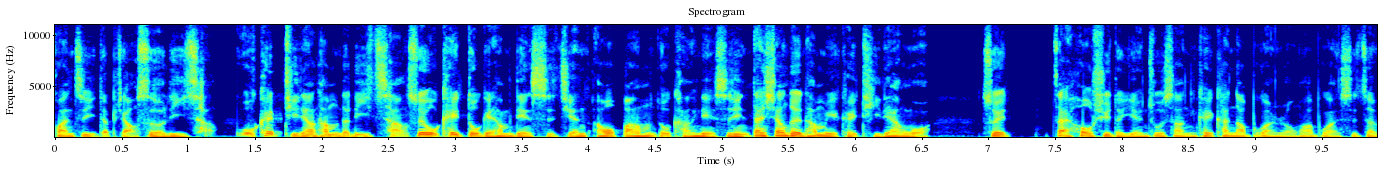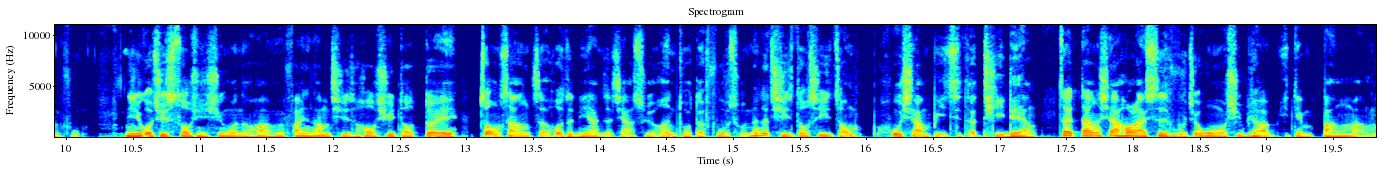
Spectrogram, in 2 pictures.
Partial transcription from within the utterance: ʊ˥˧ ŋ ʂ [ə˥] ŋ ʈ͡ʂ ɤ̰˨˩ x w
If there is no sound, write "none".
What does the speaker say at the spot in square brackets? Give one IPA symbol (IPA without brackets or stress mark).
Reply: ɑ˥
